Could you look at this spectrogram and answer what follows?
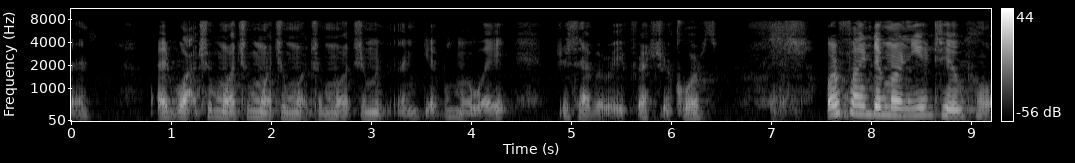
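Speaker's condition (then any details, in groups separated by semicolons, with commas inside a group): Brain injury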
